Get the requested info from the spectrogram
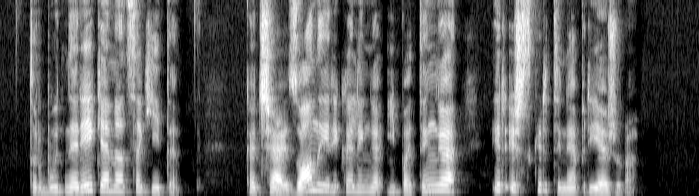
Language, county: Lithuanian, Vilnius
